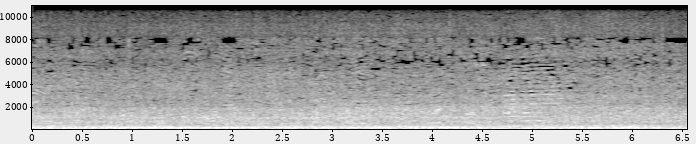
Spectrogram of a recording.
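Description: Vintage Tatra truck engine running steadily as the truck rolls slowly past, a constant low hum, with voices in the background.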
